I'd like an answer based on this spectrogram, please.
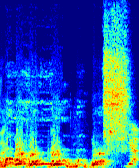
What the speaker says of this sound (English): the dogs don't like that idea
